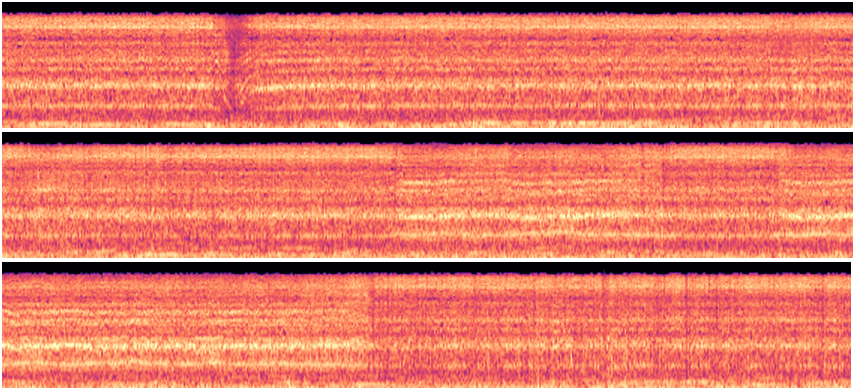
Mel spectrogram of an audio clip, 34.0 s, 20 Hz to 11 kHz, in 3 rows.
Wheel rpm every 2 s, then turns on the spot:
160, 130, 160, 160, 160, 160, 160, 160, 160, 160, 160, 160, 160, 160, 160, 160, 160.
none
